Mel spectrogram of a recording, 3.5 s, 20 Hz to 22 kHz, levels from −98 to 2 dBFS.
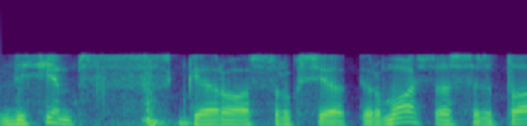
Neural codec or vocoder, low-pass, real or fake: none; 3.6 kHz; real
